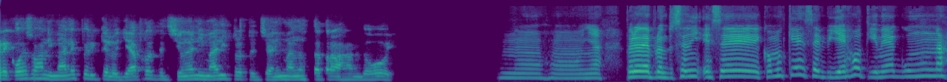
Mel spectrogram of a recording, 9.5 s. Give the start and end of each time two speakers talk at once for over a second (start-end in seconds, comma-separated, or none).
none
